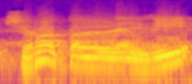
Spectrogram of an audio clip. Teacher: Siratal ladzina an'amta alaihim, dilihat dari segi ilmu tajwidnya, siratal ladzi, alif lamnya di sini alif lam syamsiyah, yaitu alif lam bertemu dengan lam, sehingga wajib idgham.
